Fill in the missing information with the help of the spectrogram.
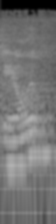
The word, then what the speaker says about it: Ehlen: My name is Barbara Allen. My last name is spelled E-H-L-E-N.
